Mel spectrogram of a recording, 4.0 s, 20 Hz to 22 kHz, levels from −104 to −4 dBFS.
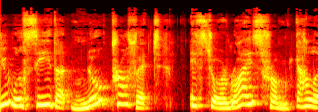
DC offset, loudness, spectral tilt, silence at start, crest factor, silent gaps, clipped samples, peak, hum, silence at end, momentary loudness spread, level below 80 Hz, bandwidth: under 0.1%; -18 LUFS; -3.5 dB/octave; 0 s; 12 dB; none; under 0.1%; -6 dBFS; none; 0 s; 6 LU; -66 dBFS; 16.5 kHz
